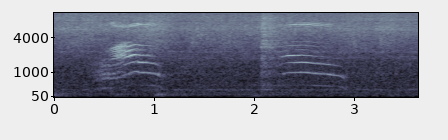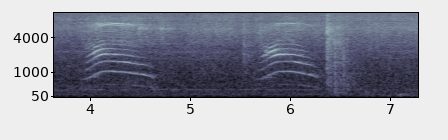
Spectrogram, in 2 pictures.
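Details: Domestic cat meowing four times, each call a rising-then-falling harmonic wail about a second long, spaced roughly two seconds apart, with faint soft knocks and low background hum.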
